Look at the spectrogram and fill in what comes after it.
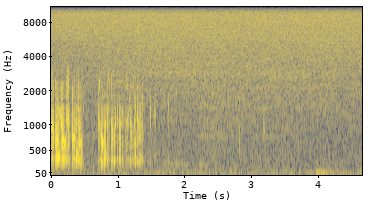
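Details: Bowel sounds (borborygmi) during digestion: two bursts of bubbling, gurgling rumble, then quiet. The person felt the intestine move and said it was a little painful.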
